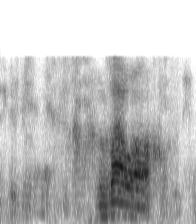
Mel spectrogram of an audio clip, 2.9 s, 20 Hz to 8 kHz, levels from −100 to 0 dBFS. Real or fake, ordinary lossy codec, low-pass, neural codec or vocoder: fake; AAC, 16 kbps; 7.2 kHz; codec, 16 kHz, 1 kbps, FreqCodec, smaller model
